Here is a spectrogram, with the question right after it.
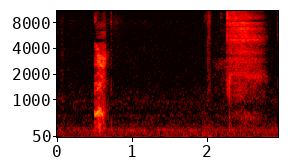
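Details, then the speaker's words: A single sharp voiced hiccup then soft breathy exhale during a live stream; person reports persistent hiccups; hiccups. "you guys are gonna have to deal with the hiccups. I can't get rid of them. They'll go away eventually, though."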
